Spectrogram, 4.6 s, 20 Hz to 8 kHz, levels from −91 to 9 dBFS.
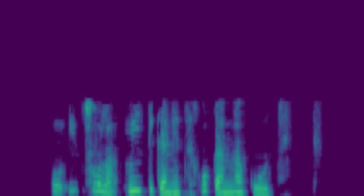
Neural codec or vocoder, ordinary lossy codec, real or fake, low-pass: vocoder, 22.05 kHz, 80 mel bands, Vocos; AAC, 16 kbps; fake; 7.2 kHz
